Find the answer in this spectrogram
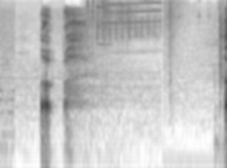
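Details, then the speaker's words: Gassy streamer during a live stream: two short, throaty burps in quick succession in a quiet room, then silence; ordinary belching. "oh [ __ ] bob I'm not burping I'm [ __ ] deflating slowly"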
